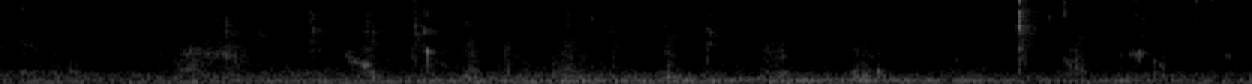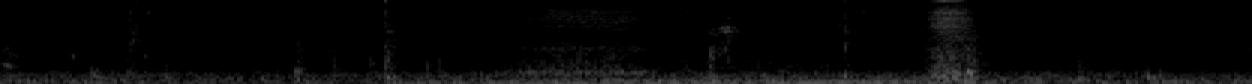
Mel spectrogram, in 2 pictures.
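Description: Faint close-miked chewing of a bite of pickle: wet crunching and mouth clicks, with a brief breathy hiss about nine seconds in.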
